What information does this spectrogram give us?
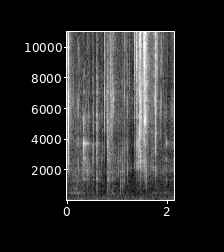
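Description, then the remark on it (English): A paper strap bearing a hand-numbered batch number, 407, being torn off a spirit bottle to open it: a few short, dry ripping and crinkling bursts, bright and scratchy, coming in uneven spurts over a couple of seconds with no talking. “So the bottle has a paper strap, and I'll post a couple photos on social media.”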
